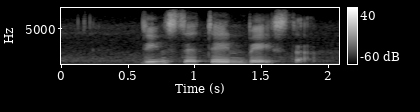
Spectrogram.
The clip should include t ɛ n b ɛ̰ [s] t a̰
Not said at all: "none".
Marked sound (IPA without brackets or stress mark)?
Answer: s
